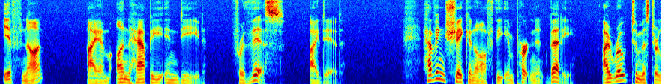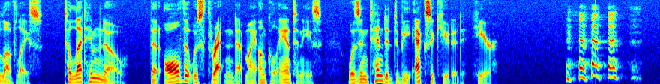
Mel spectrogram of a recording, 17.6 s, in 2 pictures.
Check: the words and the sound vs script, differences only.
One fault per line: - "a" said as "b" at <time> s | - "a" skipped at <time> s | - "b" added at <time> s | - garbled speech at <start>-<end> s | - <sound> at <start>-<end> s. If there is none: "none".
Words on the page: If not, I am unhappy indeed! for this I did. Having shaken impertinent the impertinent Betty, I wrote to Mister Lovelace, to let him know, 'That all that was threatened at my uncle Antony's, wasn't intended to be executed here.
- "impertinent" said as "off" at 6.3 s
- "wasn't" said as "was" at 13.5 s
- laugh at 16.4-17.4 s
